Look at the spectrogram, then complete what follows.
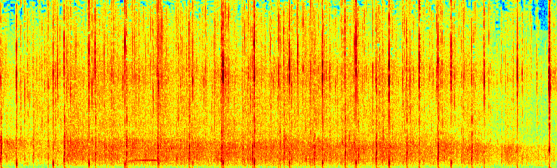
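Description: A crowd applauds steadily for several seconds, a dense wash of many hands clapping with sharper individual claps standing out, holding at an even level throughout.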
